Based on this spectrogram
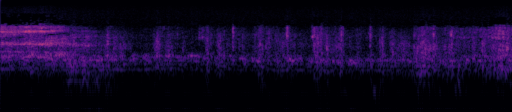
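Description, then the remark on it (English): Horses shuffle and stamp, their hooves giving off a steady run of dull clops and knocks over a broad, hissing background, with no one speaking. “Well, there are our horses. At least he didn't take them.”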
